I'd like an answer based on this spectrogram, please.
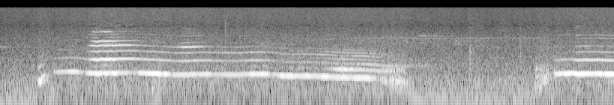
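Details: Pet cat producing two drawn-out meows, the first lasting over four seconds with a gently wavering, slowly falling pitch, the second starting after a pause; faint background hiss throughout.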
